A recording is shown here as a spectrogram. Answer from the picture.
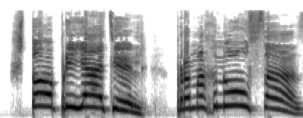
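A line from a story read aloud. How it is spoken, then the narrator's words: Shouting. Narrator (Russian): закричал Петер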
